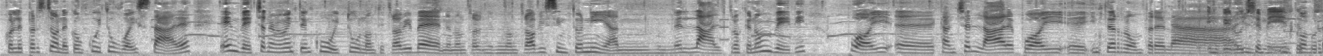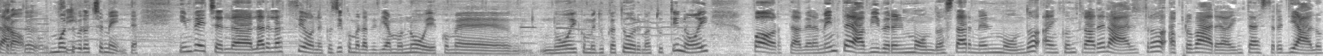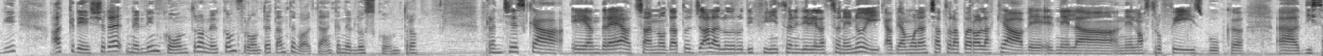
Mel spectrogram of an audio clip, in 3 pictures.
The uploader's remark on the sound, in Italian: In questa puntata speciale in esterna, in diretta da piazza Mostra in occasione dell'evento "Una vita da social", organizzato dalla polizia postale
